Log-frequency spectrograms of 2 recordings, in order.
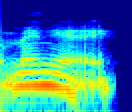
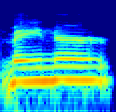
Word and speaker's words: Manier: It's M-A-N-I-E-R. My family was hella country and they pronounced it Maynard, but it's French. Okay. And you said it right. But if you are hella country too, you could say Maynard. It's all right. It ain't gonna offend me or anything.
